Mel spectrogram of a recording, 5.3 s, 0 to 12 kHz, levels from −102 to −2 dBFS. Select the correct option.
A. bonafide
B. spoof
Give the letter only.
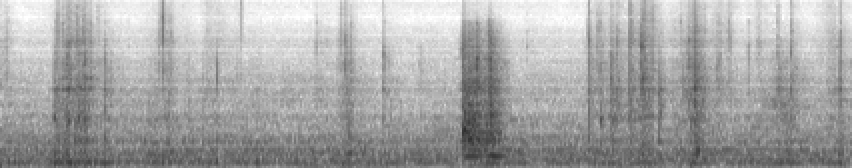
B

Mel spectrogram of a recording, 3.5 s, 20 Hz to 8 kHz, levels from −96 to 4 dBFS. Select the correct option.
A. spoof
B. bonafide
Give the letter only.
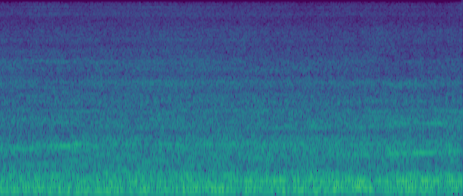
A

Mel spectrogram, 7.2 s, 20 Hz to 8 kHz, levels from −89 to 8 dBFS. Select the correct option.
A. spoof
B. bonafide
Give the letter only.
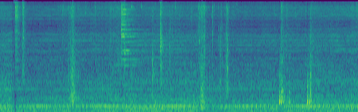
B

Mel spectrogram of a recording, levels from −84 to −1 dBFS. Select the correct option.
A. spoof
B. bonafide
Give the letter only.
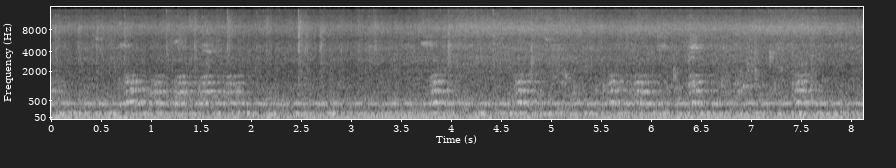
A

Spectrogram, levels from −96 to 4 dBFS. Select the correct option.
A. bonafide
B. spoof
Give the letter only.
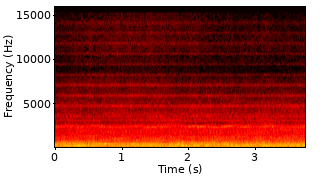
B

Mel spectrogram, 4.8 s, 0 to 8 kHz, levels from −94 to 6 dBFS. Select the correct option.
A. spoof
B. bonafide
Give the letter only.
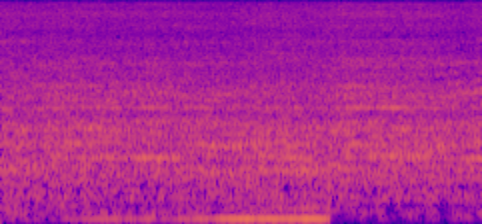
B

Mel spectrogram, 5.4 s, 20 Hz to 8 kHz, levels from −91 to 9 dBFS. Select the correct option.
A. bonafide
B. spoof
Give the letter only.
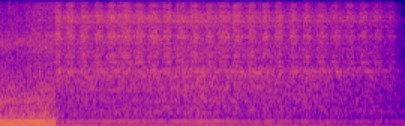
A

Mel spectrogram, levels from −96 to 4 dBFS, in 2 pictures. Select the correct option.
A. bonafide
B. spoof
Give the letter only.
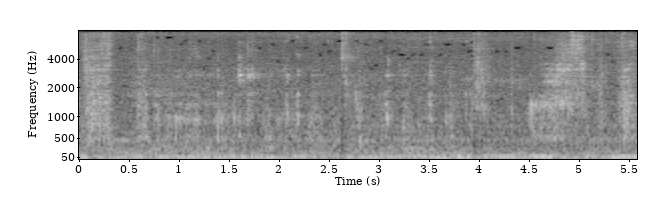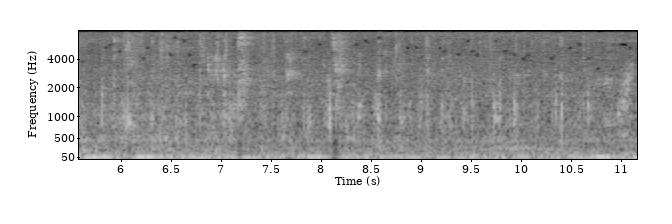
A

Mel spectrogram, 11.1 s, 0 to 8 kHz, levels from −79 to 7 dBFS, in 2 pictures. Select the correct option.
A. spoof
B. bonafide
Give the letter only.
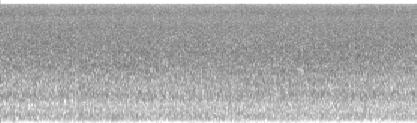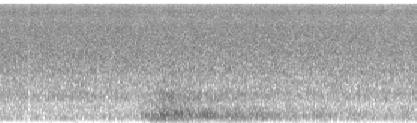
B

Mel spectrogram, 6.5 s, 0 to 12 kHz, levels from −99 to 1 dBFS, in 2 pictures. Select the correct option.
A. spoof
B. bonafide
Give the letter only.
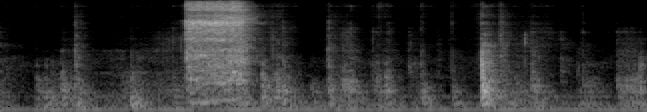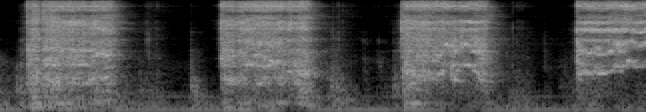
A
